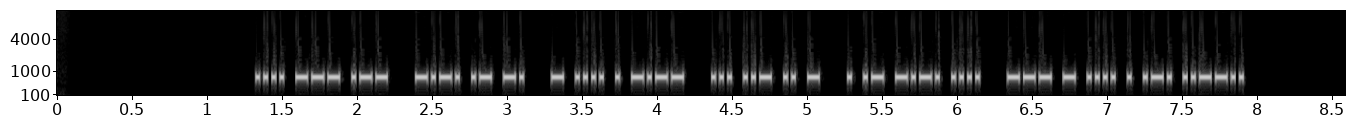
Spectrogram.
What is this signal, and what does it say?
Morse code, heard as a keyed tone, about 46 wpm, 700 Hz. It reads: HOW CAN THEY SUIT EACH OTHER?
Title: Sentences from Top 1600 Words 45wpm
